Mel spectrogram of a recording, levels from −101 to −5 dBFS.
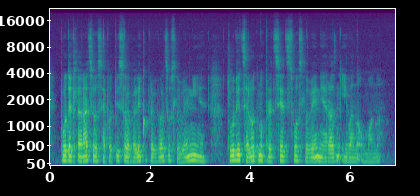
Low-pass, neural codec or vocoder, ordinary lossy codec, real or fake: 19.8 kHz; vocoder, 44.1 kHz, 128 mel bands every 256 samples, BigVGAN v2; none; fake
